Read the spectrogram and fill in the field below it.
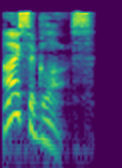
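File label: "isogloss", British English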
